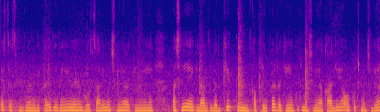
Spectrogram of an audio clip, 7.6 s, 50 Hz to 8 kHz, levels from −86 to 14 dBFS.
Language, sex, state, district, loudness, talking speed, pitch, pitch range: Hindi, female, Uttar Pradesh, Hamirpur, -16 LUFS, 220 wpm, 195 Hz, 185-205 Hz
